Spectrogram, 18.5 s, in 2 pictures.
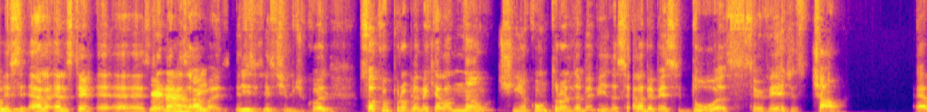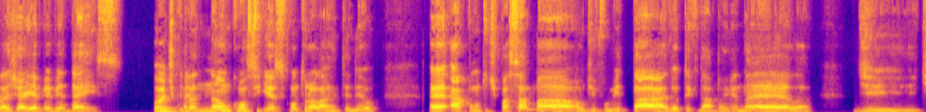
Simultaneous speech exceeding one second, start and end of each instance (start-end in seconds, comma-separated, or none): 1.5-3.4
